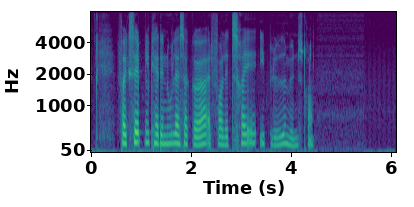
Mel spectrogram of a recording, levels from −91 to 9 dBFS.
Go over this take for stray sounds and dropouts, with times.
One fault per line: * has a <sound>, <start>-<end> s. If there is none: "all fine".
all fine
